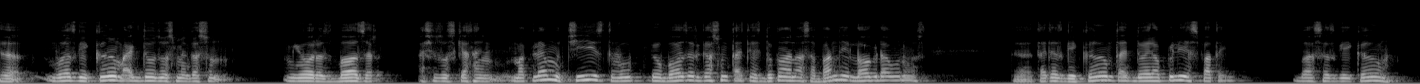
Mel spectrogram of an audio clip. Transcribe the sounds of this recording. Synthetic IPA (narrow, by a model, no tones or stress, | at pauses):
t̪ɨ̰ | ʋəːzɡɐjkəːmɐ̰k̚ʲd̪oːzoːsmeɡɐsun | joːɾɐzbəːzɐɾ | ɐʃɐzoːskʲɐt̪ʰɐːnʲmɐklʲamut͡ʃiːzt̪ɨʋpʲoːbəːzɐɾɡɐsunt̪ɐt̪ʲɐsʲd̪ukaːnɐːsɐbɐnd̪iloːkɖɐʋunoːs | t̪ɨ̰t̪ɐt̪ʲɐsɡɐjkəːmt̪ɐt̪̚ʲd̪oːɾʲaːpiliɐspɐt̪ɐi | bɐːsɐzɡɐjkəːm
